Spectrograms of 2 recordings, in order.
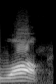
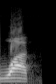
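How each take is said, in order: First: ওয়াক with a rounded AW vowel, "wawk"; correct pronunciation. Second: ওয়াক with an AH vowel, "wahk"; wrong pronunciation. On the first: Teacher corrects the dictionary version, correct pronunciation. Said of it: "এটা সঠিক উচ্চারণ হচ্ছে". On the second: Teacher shows the misspelt dictionary version, wrong pronunciation. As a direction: mispronounce ওয়াক as "wahk", no rounding. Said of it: "কিন্তু না". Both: Shown as a demonstration.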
